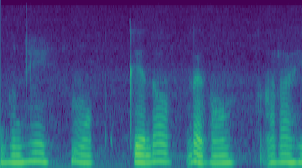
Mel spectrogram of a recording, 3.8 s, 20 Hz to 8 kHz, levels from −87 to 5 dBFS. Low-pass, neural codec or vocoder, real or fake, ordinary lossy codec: 7.2 kHz; none; real; AAC, 32 kbps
